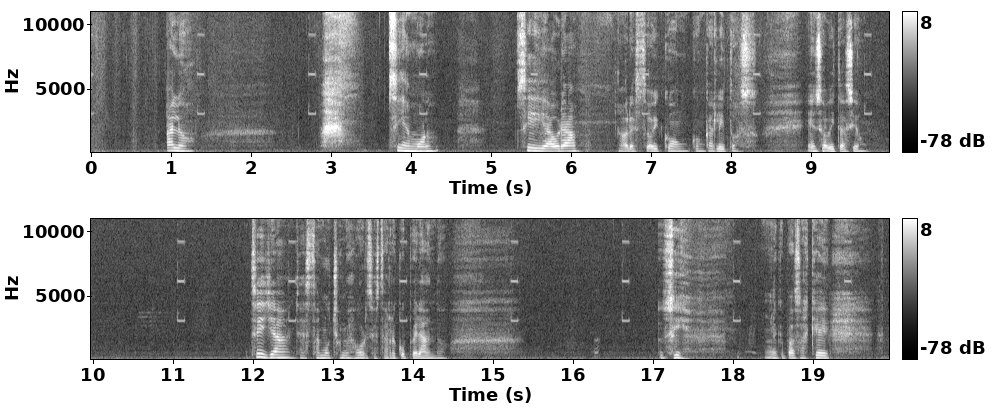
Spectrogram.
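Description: A young woman speaks on a phone in short, worried phrases.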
